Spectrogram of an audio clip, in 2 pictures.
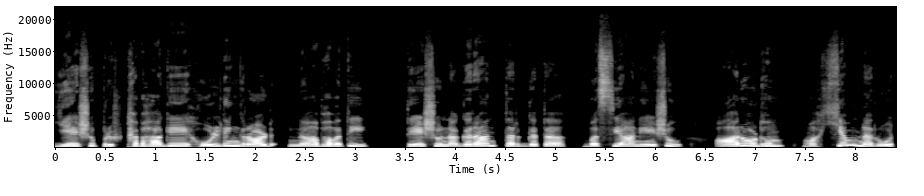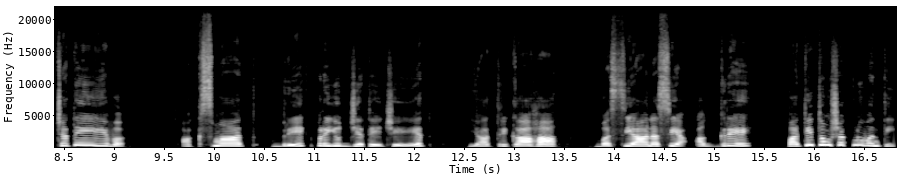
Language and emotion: Sanskrit, disgusted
